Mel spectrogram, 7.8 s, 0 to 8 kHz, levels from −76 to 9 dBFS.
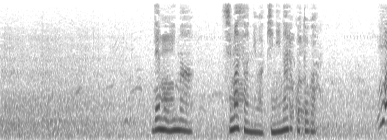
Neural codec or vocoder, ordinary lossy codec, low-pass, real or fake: none; none; 7.2 kHz; real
